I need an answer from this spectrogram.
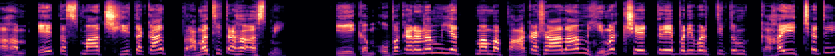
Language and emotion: Sanskrit, angry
